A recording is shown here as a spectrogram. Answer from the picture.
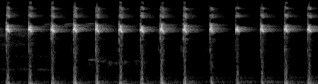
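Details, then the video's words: Lovebird ngekek, a provoking song to draw replies from other lovebirds: loud, sharp, high chips spaced evenly about four per second, slightly slowing toward the end. "Suara Burung Lovebird Ngekek Panjang, PINTAR Memancing EMOSI"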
